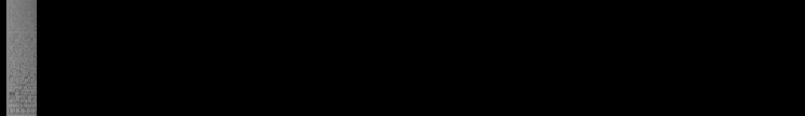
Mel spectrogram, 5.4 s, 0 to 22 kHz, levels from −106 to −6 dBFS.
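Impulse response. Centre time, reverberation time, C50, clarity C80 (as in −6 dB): 64 ms, non-exponential decay, −0.5 dB, 3.0 dB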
